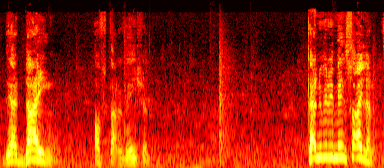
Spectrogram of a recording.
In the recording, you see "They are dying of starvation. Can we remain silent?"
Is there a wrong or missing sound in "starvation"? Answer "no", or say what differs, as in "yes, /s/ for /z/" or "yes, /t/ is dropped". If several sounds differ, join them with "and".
yes, /l/ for /ɹ/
